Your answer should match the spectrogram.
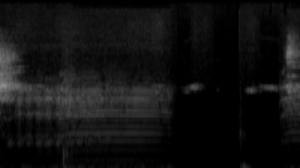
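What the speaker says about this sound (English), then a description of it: "Then I see those sheep" Sheep in the Minecraft video game give a few short nasal bleats with a brief silent gap between them, clear and close with nothing else in the background.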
